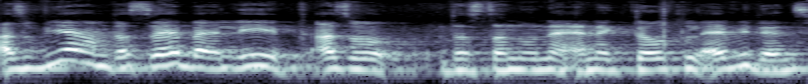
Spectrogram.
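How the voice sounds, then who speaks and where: A woman at a very fast pace, amid noticeable background noise and audible room echo. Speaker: co-founder of a critical thinking association. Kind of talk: interview conversation.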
